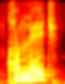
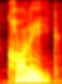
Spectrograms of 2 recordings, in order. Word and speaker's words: colleague: College. You're wrong. You don't pronounce it like that. The correct pronunciation? Here. Colleague.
